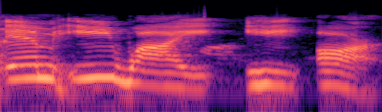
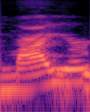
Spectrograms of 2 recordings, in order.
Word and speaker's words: Mayer: it every day m-a-y-e-r so it was always oscar mayer but we just pronounced the meyer meyer yeah that's weird right right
